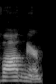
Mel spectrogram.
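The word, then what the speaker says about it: Wagner: Um, I'm assuming you're talking about Vagner, but it's spelled but W A G- N R.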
